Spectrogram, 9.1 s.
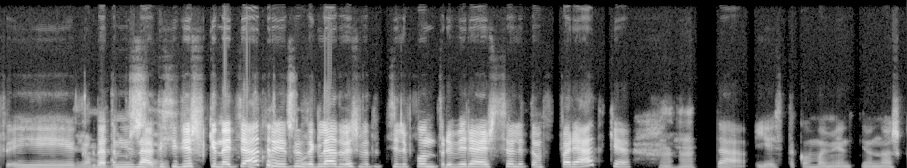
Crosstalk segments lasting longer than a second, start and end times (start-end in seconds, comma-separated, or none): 0.8-3.3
